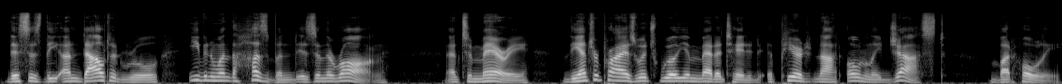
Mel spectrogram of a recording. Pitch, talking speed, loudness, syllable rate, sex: 130 Hz, 155 wpm, -21 LUFS, 4.9 syllables/s, male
